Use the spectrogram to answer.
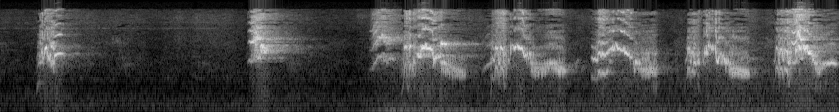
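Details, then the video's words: Song of an Asian pied starling played in the morning so young birds learn it: two isolated harsh notes, then a fast series of buzzy, down-slurred chattering notes. "Masteran Burung Jalak Belajar Bunyi Putarkan Suara Jalak Kebo Setiap pagi"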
